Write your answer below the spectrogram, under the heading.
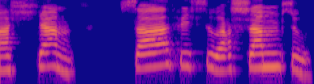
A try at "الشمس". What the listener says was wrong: Not sa, sin. Sin, peso.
